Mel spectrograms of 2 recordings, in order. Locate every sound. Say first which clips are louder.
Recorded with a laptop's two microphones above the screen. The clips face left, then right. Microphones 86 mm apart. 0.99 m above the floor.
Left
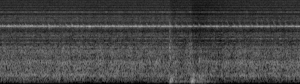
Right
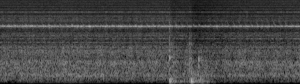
1.7 s keys jangling: right 2 dB; 75° right (ahead or behind), 5 m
